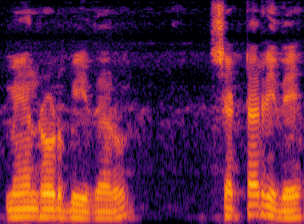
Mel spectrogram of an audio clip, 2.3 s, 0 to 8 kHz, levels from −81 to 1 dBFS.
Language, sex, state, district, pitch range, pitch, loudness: Kannada, male, Karnataka, Bidar, 90-110 Hz, 100 Hz, -17 LUFS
